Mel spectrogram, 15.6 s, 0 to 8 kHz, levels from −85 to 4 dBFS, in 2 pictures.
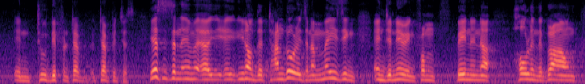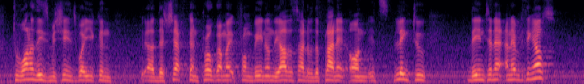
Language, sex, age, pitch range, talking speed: English, male, 30-49, 140-170 Hz, 220 wpm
